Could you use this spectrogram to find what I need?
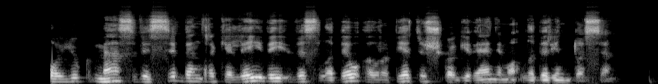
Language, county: Lithuanian, Šiauliai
